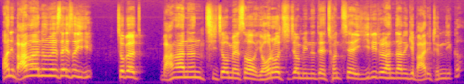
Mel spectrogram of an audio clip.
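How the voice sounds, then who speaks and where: A man preaching a sermon as pastor, animated and talking straight to the congregation, acting out everyday voices as he goes. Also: high-pitched, brisk. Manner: animated, acts out quoted voices, talks to the congregation directly. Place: church sanctuary.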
